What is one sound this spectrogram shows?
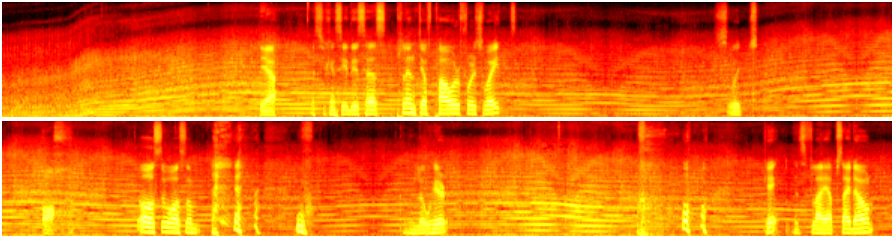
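A model plane's engine drones steadily, rising and falling in pitch.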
